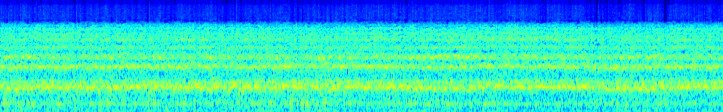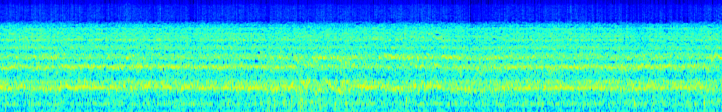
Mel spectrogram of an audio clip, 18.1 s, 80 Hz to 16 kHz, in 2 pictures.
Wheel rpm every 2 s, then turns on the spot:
230, 230, 220, 230, 230, 240, 220, 220, 230.
none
